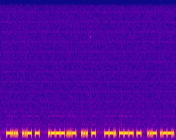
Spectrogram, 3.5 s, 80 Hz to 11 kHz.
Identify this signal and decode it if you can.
Morse code, heard as a keyed tone, about 50 wpm, 660 Hz. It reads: BUT JUST GOT UP
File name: archived / CRSnet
